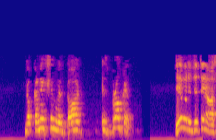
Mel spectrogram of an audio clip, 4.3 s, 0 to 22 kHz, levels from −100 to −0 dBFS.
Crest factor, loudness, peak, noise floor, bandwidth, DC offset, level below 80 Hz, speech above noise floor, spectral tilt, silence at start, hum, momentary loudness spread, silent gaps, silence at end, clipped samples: 16 dB; -18 LUFS; -2 dBFS; -68 dBFS; 5.2 kHz; under 0.1%; -66 dBFS; 51 dB; -8.5 dB/octave; 0.5 s; none; 11 LU; none; 0 s; under 0.1%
